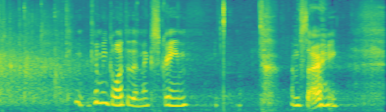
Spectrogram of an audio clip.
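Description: A woman speaks with emotion through a microphone in a large hall.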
